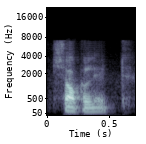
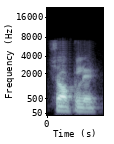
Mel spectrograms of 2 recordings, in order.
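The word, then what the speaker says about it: chocolate: Next है हमारे पास, I like चॉकलेट, इट्स चॉकलेट नॉट चॉकोलेट, ठीक है, 2 सिलेबल है चॉकलेट।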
